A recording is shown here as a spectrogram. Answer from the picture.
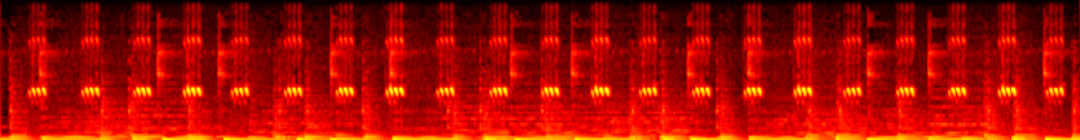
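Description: Cricket chirping steadily, about two short trilled chirps a second, over instrumental music with a low line of notes changing every half second.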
